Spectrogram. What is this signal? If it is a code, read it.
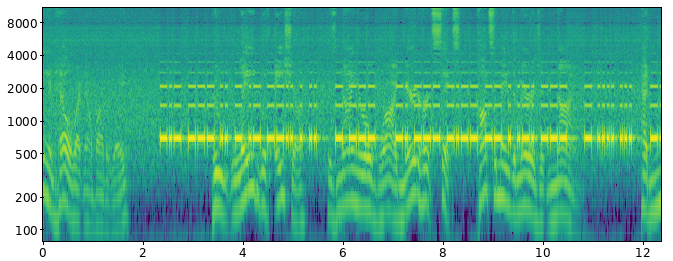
Morse code (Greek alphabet), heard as a keyed tone, hand-sent with a paddle, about 26 wpm, 700 Hz, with room echo and speech in English. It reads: ΚΟΙΤΑΖΕΙ ΤΟ ΝΟΥΜΕΡΟ ΤΗΣ …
